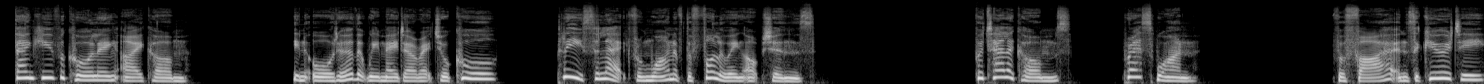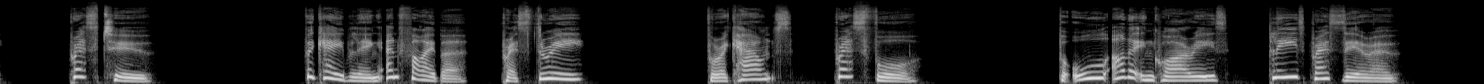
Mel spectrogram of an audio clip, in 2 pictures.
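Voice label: ivr, voiceover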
